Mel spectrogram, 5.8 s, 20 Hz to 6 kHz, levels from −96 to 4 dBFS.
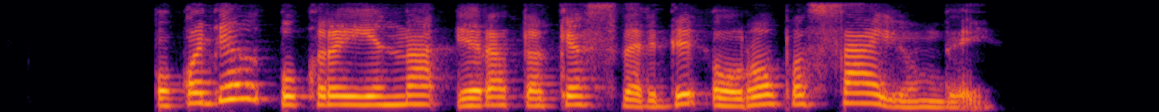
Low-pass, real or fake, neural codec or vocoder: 5.4 kHz; fake; codec, 44.1 kHz, 3.4 kbps, Pupu-Codec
